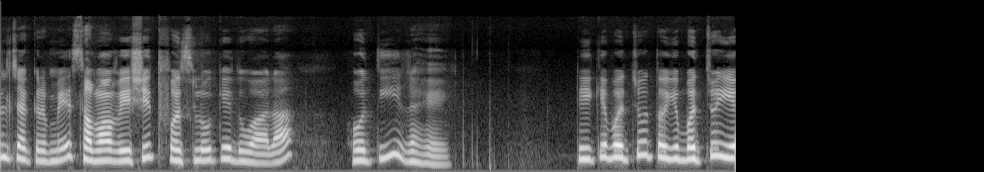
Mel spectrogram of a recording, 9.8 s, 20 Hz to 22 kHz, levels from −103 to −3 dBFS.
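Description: At 7.35 s the sound cuts out mid-flow and never returns: an audio dropout to silence lasting about 2.5 s to the end. It's silent with no room tone, so the input was likely lost while recording carried on.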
